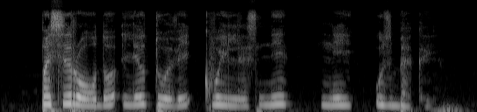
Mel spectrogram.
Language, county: Lithuanian, Vilnius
